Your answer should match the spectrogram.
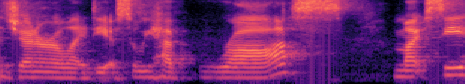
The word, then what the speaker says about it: Ross: So with the O, it's Ross, Ross. And with the U, it's Russ, Russ. It's an That's a very American English sound.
